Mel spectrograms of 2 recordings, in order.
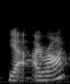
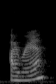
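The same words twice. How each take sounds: First: "Iran?" said as ih-RON, rising and doubtful; unsure pronunciation. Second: "Iran?" said as eye-RAN, rising like a question; unsure pronunciation. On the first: Booktuber second-guessing herself, trying ih-RON for Iran. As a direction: try "Iran?" as ih-RON with a questioning rise. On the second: Booktuber unsure how to pronounce Iran, testing eye-RAN. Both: Shown as a demonstration. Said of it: "I'm not sure, actually".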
